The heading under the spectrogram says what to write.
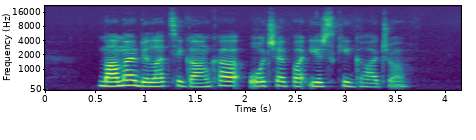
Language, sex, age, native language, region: Slovenian, female, 18-29, Slovenian, Drava region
